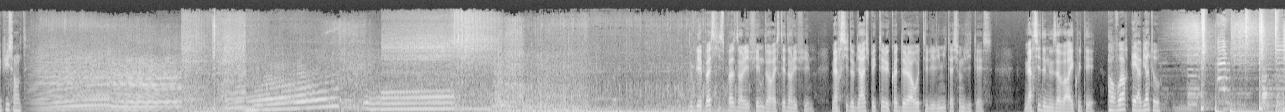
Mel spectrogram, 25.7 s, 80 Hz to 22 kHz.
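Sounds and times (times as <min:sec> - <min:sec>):
speech: 0:00.0 - 0:00.8, 0:14.0 - 0:19.9, 0:20.5 - 0:23.8, 0:25.3 - 0:25.6
Nissan Skyline R34 engine revving through gear changes: 0:00.5 - 0:15.2.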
